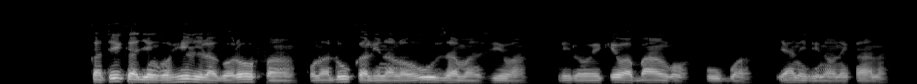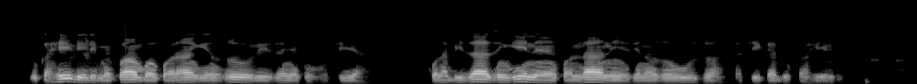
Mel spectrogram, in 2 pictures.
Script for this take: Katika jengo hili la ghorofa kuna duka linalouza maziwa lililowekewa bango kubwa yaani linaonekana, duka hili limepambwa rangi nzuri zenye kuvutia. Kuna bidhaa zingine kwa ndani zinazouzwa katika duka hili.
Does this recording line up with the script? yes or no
no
